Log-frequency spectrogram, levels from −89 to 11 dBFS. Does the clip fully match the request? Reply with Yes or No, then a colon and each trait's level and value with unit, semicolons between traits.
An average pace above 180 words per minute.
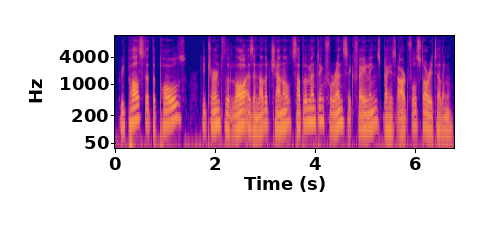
No: average, 175 wpm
